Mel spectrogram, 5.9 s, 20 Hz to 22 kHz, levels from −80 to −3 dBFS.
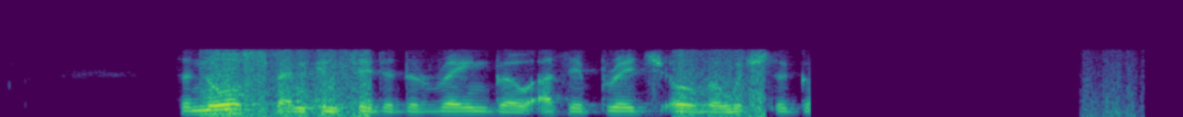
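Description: The whole clip has gone through a Bluetooth CVSD headset codec, and the damage is plainly audible. The speech sits in a narrow telephone-style band, roughly 150 Hz up to 3.4 kHz, with nothing bright above it. That band fits a 64 kbps CVSD link. The encoder sends only one up-or-down bit per sample with an adapting step, so it can't keep pace with fast, loud high content. That's why the s sounds come out scratchy and there's a grainy hiss riding under everything.

From 1.00 to 1.89 s, just before "the rainbow as a", you get bit errors on a Bluetooth voice link. The speech picks up a rushing, crackly noise, at an error rate of around 5 percent. There are no sharp clicks, though. Each flipped bit only nudges the waveform one small step, and the codec recovers from it quickly, so the errors smear into noise rather than popping.

It happens again from 3.36 to 3.86 s, right after "rainbow as a bridge". 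The error rate there is a bit lower, around 4 percent, so the crackle is slightly gentler.

At 4.05 s the clip has a cut-off end. The sound stops dead mid-utterance and drops straight to digital silence with no natural decay. The final stretch of audio simply never got written out.

There's one more burst of bit-error crackle from 5.40 to 5.72 s, again at around 5 percent.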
